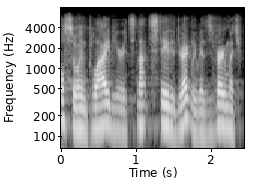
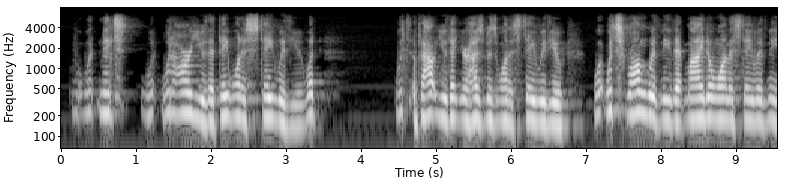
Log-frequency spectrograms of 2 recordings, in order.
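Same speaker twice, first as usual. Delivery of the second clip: put-on heart-wrenching, sad pleading tone; 4 semitones higher than usual. Retelling what a woman said about wives and their husbands, retelling heart-wrenching words. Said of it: "it was heart-wrenching to hear".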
